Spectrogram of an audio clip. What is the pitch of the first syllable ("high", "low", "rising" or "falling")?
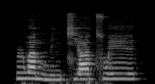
falling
